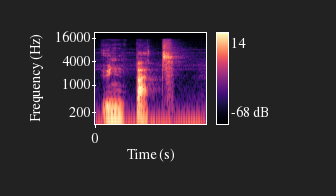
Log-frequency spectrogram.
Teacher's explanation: Here, for a museum, un musée, so we pronounce E, but we don't pronounce the E. Une pâte, we pronounce the consonant T, but we don't pronounce the E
